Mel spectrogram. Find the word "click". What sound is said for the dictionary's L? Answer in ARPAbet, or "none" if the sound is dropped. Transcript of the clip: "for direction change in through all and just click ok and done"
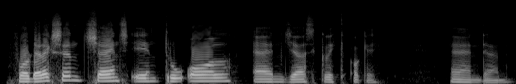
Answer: L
